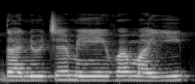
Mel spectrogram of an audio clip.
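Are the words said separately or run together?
run together. The words are run together without breaks.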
